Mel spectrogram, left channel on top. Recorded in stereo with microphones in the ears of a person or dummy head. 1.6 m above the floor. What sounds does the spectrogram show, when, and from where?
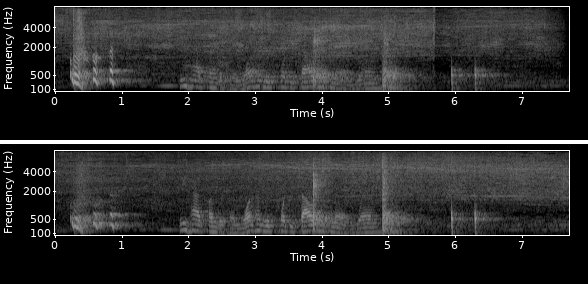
0.2 s a giggle: 55° left (ahead or behind), 0.6 m
1.9 s a man speaking: 55° right (ahead or behind), 1.1 m
3.9 s a clap: 75° right (ahead or behind), 2.5 m
5.9 s tapping: 85° right, 0.7 m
